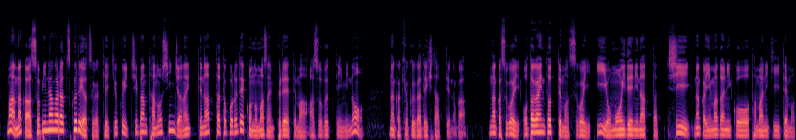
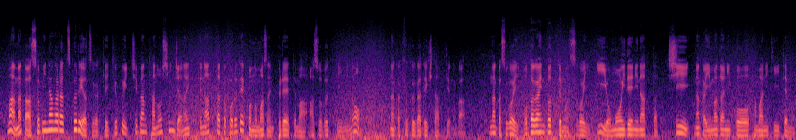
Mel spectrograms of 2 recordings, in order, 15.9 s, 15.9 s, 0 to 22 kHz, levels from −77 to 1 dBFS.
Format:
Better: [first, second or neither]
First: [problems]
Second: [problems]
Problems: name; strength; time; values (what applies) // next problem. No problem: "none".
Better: first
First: none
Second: wind noise on the microphone; occasional gusts; 10 dB below the speech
